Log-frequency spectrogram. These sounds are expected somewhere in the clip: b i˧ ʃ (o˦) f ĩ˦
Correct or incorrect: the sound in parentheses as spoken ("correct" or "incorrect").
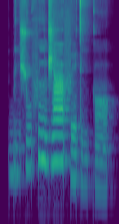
incorrect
